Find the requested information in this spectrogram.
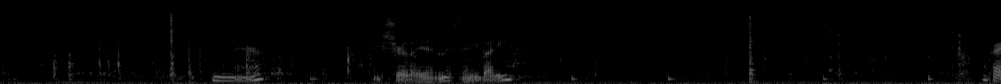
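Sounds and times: paper pages handled: 0.0 - 10.0.

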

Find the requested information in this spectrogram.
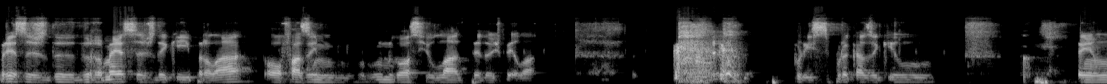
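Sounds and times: person clearing throat: 6.8 - 7.6
person talking: 7.8 - 11.0.

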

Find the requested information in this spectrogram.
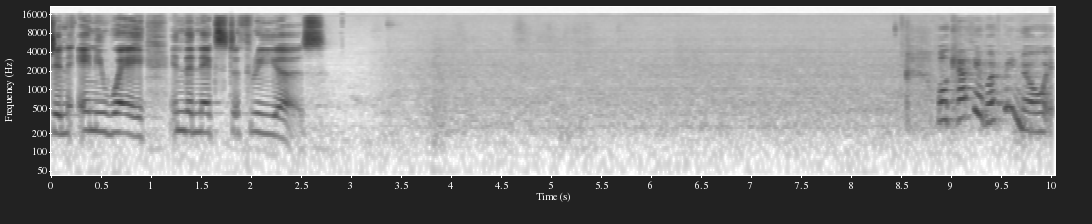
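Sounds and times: steady low hiss: 0.0 - 10.0.

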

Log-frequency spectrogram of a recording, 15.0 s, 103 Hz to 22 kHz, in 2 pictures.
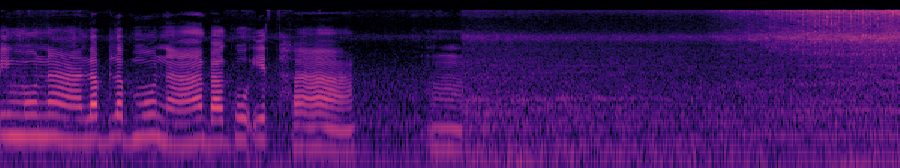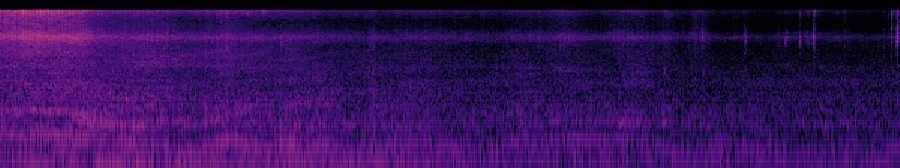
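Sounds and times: vehicle passing by: 3.8 - 13.6.

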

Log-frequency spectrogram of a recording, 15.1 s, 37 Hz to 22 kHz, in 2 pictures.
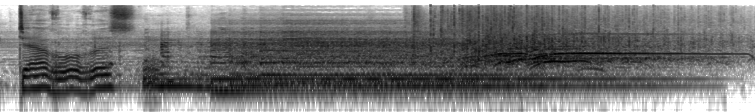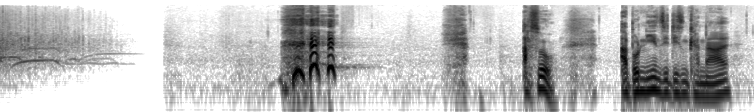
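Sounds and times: guitar chord ringing: 1.6 - 7.0
audience applause: 4.0 - 9.0
whistles: 4.9 - 8.8.

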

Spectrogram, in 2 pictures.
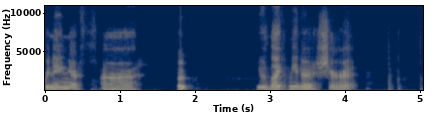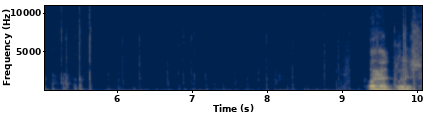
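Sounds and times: keyboard key clicks: 9.6 - 10.0.

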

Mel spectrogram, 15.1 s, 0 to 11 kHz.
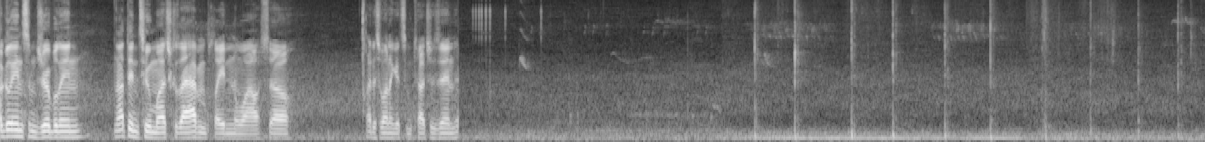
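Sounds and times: light taps of foot on ball: 9.4 - 15.0.

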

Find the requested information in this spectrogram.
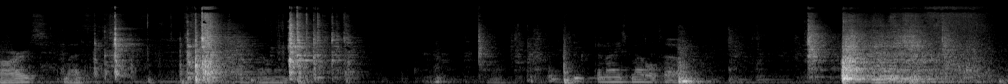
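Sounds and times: metal tub clanging: 8.0 - 10.0.

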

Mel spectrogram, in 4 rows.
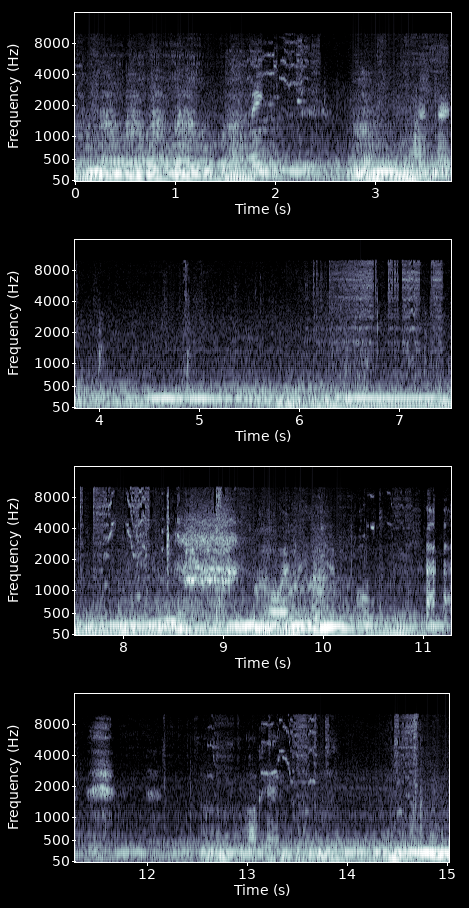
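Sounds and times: car engine from inside cabin: 0.0 - 15.0.

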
